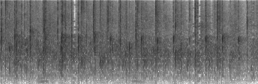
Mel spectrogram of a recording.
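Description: A crowd applauding a lawmaker at a National Assembly debate forum, brisk dense clapping throughout at moderate volume, fairly close.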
